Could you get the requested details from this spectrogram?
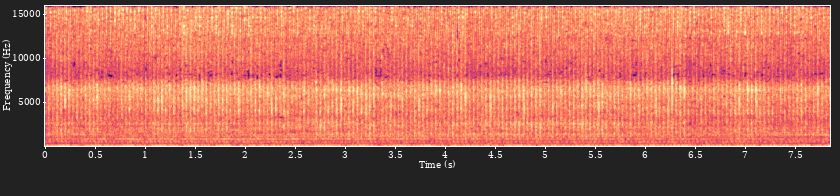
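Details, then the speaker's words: Nissan Sentra SE-R with a check-engine code for the camshaft sensor, which was replaced without fixing it: deep heavy engine roar with a loose, uneven knocking rattle, heard only under hard acceleration; owner is checking the timing chain as the suspected cause. "Eso le pasa nada más cuando le acelero así mucho, o sea, cuando le piso mucho."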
